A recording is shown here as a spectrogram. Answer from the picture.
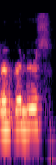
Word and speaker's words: RPGrinders: Spell it rip grinders.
